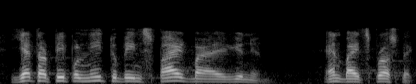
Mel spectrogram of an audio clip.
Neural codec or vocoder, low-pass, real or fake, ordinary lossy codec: none; 5.4 kHz; real; Opus, 24 kbps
